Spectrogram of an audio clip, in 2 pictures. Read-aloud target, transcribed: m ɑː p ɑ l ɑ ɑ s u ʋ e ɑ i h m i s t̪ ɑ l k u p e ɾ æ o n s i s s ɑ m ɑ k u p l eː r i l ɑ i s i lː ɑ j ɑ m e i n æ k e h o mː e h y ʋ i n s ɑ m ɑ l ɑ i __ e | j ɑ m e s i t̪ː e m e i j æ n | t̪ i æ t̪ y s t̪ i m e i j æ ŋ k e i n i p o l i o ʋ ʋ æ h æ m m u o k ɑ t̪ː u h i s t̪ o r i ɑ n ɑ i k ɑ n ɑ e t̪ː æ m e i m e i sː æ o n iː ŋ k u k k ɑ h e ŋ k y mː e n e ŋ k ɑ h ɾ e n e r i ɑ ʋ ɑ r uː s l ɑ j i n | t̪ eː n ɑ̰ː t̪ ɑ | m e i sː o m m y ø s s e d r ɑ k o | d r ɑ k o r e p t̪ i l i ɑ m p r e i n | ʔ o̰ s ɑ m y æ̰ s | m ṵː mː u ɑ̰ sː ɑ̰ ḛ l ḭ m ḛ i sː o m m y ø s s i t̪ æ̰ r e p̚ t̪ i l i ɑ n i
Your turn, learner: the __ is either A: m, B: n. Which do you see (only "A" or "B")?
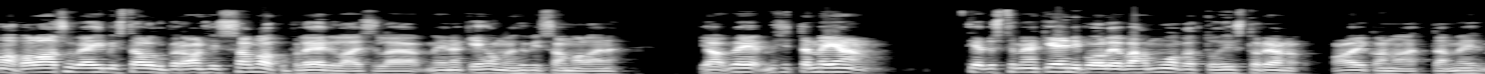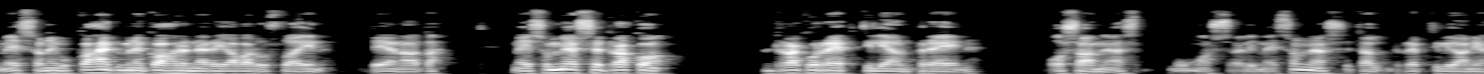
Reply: B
